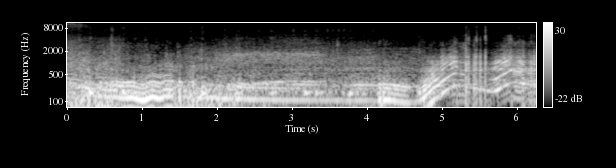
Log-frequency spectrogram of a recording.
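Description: Novitec Torado Lamborghini Huracán's V10 engine pulling away at low, wavering revs, then close to five seconds in the revs rise sharply twice as it accelerates hard, with a brief crackle between the two rises.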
